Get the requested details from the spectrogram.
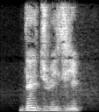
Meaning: inflection of déduire: 1. second-person plural imperfect indicative 2. second-person plural present subjunctive
- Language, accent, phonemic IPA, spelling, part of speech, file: French, Canada, /de.dɥi.zje/, déduisiez, verb, LL-Q150 (fra)-déduisiez.wav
